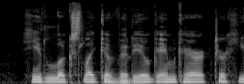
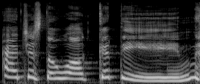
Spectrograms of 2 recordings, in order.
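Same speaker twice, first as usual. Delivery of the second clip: high, slow mock Italian accent; Jared Leto's Italian accent; slower than usual. Leto Italian persona.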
